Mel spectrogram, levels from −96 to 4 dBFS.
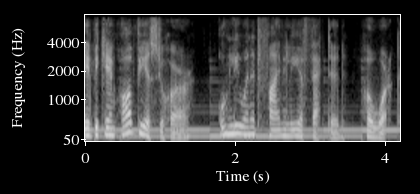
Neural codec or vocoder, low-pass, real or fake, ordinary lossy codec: none; 7.2 kHz; real; AAC, 48 kbps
